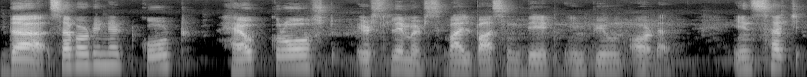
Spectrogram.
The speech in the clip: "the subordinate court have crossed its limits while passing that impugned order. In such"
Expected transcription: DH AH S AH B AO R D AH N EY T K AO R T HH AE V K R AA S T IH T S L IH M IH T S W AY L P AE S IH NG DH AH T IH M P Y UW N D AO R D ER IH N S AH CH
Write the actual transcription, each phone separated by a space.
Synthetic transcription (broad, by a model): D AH S AH B AO R D AH N EY T K AO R T HH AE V K R AA S T IH T S L IH M IH T S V AY L P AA S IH NG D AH T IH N P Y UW N AO R D ER IH N S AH CH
